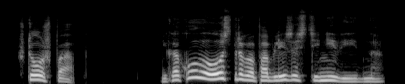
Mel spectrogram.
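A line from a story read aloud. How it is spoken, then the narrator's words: Teenage boy, calm statement. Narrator (Russian): Его 14-летний сын Джей спокойно констатировал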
